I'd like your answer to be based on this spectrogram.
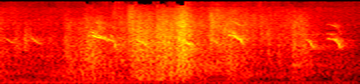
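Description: Chicks cluck and chirp softly in a short burst of repeated calls, with a steady low hum running underneath.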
